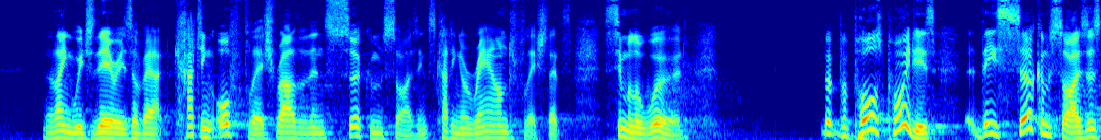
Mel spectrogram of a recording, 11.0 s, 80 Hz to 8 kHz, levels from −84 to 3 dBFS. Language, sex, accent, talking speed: English, male, Australian, 140 wpm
